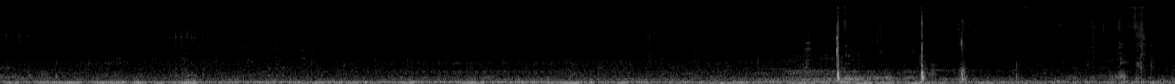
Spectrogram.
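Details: VW Touran turning at low or no speed, engine running: three sharp clunks under low engine rumble as the wheel turns slowly, also slight noise over bumps; owner suspects strut mount or sway bar link, unconfirmed.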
